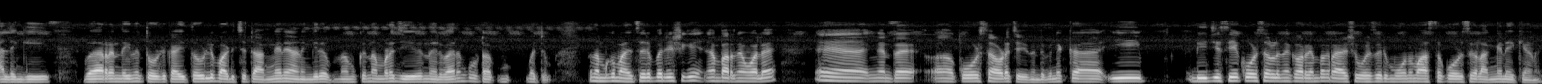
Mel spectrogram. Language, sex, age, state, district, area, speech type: Malayalam, male, 18-30, Kerala, Palakkad, rural, spontaneous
